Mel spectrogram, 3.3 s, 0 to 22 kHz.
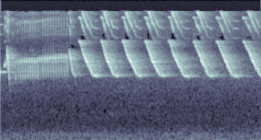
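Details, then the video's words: Model song of a canary for training other canaries: a held, steady whistled note of about a second, then a rolling series of quick descending sweeps repeated roughly four times a second, loud and clear. "CANARY SINGING 11 | LAGU TERBAIK KENARI BISA BUAT MASTERAN / PANCINGA"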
